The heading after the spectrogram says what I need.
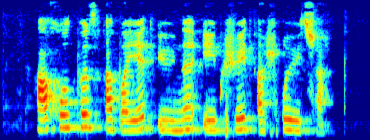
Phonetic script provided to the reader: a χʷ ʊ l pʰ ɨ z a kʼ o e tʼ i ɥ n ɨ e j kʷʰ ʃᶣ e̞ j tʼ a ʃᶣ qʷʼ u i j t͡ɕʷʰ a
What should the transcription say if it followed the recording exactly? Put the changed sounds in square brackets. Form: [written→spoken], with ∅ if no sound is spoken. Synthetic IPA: a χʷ ʊ l pʰ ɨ z a [kʼ→pʼ] o e tʼ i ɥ n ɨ e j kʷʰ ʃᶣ e̞ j tʼ a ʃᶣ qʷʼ [u→ʊ] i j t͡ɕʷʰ a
